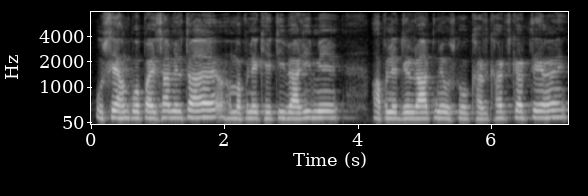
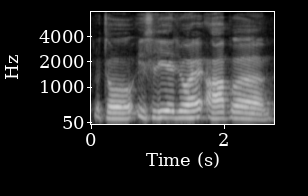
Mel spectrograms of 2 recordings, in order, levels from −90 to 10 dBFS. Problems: none marked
